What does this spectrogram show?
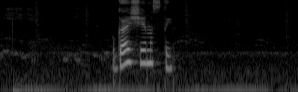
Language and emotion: Russian, neutral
